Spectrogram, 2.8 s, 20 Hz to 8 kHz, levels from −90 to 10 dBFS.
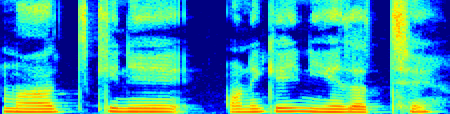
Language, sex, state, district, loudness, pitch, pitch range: Bengali, female, West Bengal, Cooch Behar, -13 LUFS, 210 Hz, 205-220 Hz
